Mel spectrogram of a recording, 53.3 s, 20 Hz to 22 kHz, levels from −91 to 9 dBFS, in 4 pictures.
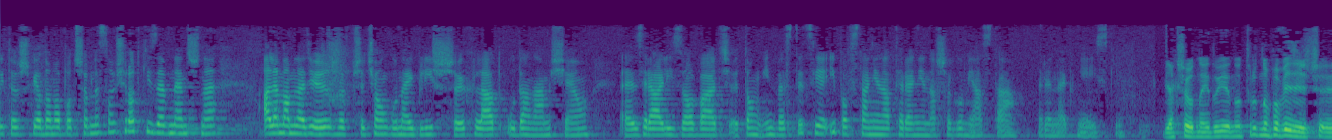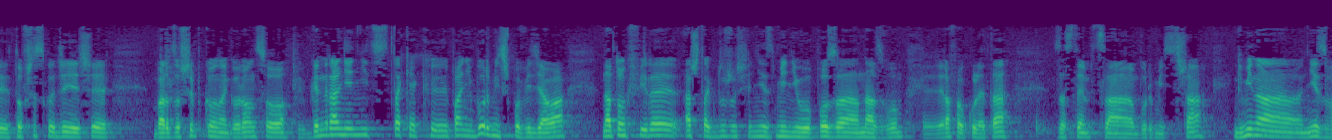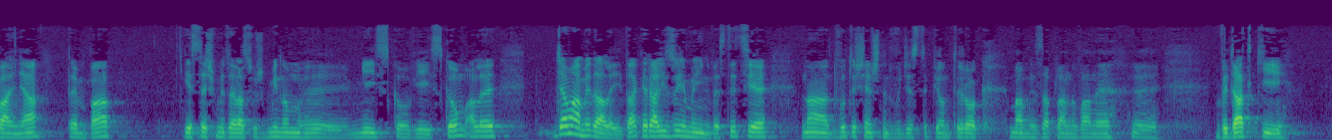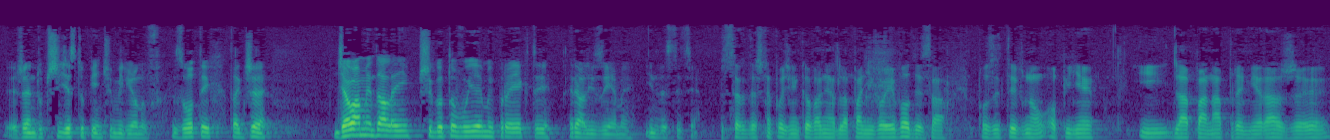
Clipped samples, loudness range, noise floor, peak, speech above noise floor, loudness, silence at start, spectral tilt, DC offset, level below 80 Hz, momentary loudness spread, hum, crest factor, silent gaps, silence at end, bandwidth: under 0.1%; 7 LU; -58 dBFS; -2 dBFS; 33 dB; -26 LUFS; 0 s; -6.5 dB/octave; under 0.1%; -72 dBFS; 14 LU; none; 24 dB; none; 0 s; 11 kHz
